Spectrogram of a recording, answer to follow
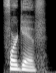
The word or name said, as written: forgive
